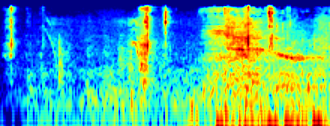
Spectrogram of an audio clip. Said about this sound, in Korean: 미용 가위로 삐져나온 콧수염을 잘랐다.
